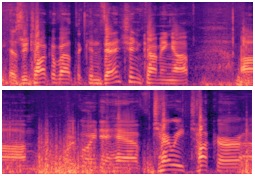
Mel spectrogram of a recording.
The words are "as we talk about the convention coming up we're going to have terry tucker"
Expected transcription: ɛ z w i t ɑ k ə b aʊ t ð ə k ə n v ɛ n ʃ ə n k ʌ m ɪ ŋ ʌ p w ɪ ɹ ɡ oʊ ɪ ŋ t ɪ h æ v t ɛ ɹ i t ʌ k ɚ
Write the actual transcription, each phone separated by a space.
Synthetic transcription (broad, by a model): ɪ z w i t ɑ k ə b aʊ t ð ə k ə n v ɛ n ʃ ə n k ʌ m ɪ ŋ ʌ p w ɪ ɹ ɡ oʊ ɪ ŋ t ɪ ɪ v t ɛ ɹ i t ʌ k ɚ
